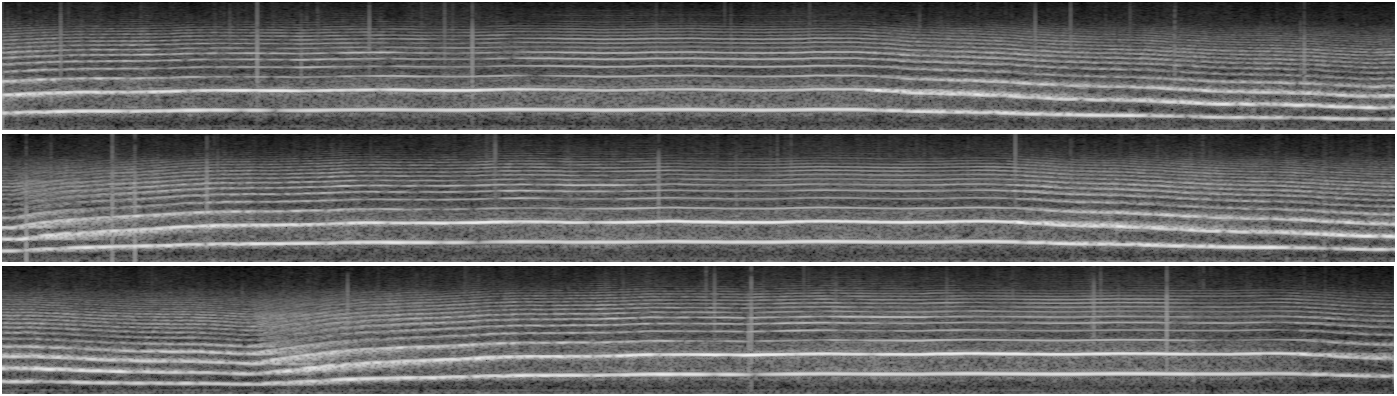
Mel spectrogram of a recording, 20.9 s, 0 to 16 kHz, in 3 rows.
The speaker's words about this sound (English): The take cover signal is a wailing tone or a series of short blasts of 3 minutes duration.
